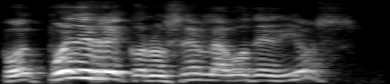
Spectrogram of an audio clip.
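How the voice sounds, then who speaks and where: A man's voice: high-pitched, moderate pace, creaky, muffled recording. A male pastor preaching a sermon, repeating key phrases and asking the listeners rhetorical questions.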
